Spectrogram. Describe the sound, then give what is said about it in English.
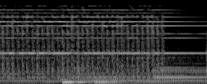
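A telephone rings late at night with a steady, high-pitched electronic tone over a low hum, its upper shimmer cutting off shortly before the end. No one speaks. “It was late when the dame called me.”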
